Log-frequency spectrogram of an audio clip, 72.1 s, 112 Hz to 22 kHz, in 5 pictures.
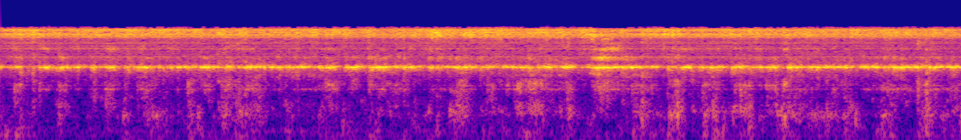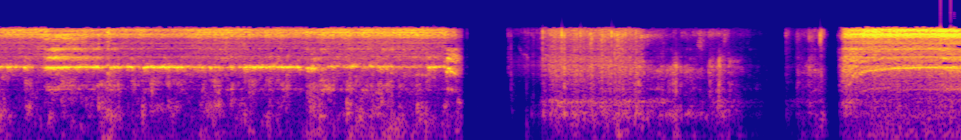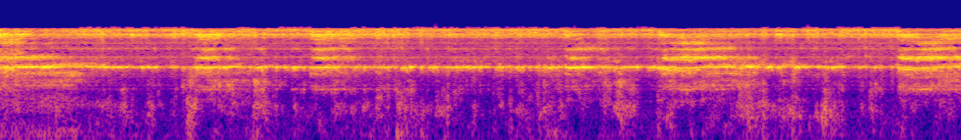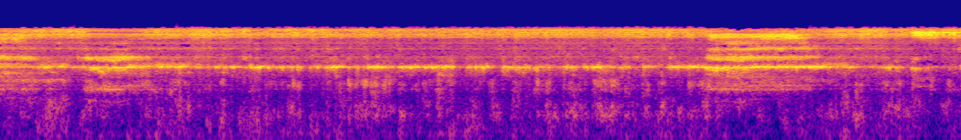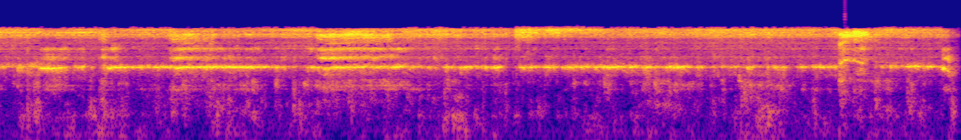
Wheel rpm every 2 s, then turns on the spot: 230, 230, 230, 230, 230, 230, 230, 230, 230, 230, 110, 20, 20, 120, 230, 230, 230, 230, 230, 230, 230, 230, 230, 230, 230, 230, 230, 230, 230, 230, 230, 230, 230, 230, 240, 210.
22-26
